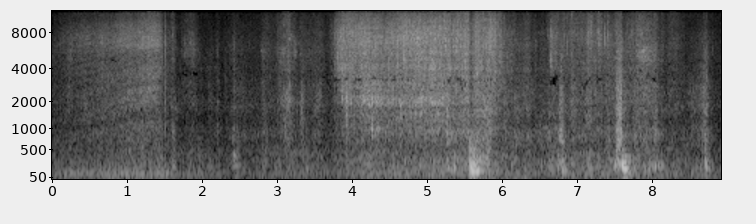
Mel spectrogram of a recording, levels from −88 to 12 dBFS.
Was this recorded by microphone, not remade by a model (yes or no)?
yes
